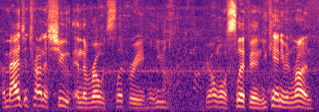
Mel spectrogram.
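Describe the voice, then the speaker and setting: A man's voice: a little high, brisk, darkish tone. A man chatting casually and in slang, as a photographer being interviewed. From Brooklyn, New York. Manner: slangy, conversational. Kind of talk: casual chat. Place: outdoors on city streets. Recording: clear outdoor city traffic noise.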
